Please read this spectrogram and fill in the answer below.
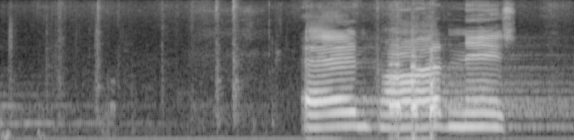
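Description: A child's singing voice sings a short phrase of one or two words, starting about two seconds in and lasting about a second and a half, after a quiet stretch.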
